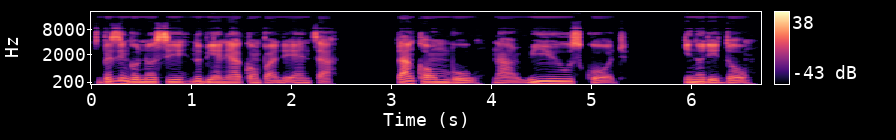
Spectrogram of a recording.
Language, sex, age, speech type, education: Nigerian Pidgin, male, 15-29, spontaneous, secondary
